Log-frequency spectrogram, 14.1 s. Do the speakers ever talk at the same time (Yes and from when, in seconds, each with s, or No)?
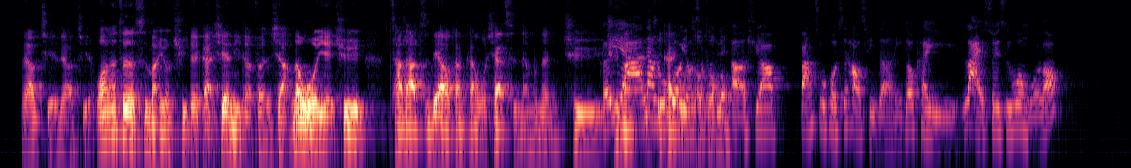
Yes, from 7.5 s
